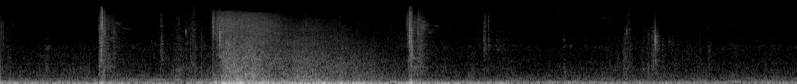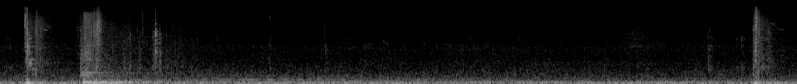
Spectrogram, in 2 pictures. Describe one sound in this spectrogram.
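A bowstring twangs sharply as arrows are loosed, several times.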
